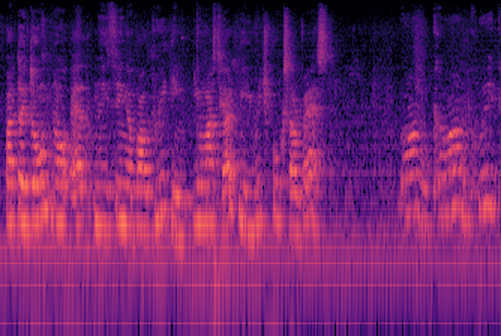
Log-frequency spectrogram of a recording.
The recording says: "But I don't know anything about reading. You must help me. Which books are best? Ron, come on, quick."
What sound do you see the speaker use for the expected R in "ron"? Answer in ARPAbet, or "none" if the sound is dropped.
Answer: W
